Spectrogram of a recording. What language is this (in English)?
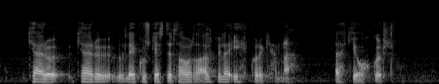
Icelandic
